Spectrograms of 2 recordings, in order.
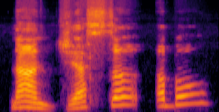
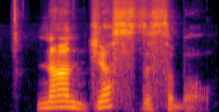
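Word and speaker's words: nonjusticiable: findings that partisan gerrymandering is nonjust nonjustable. I'm not even pronouncing that correctly. Um, nonjusticeable. I got to look that word up y'all cuz she got me there.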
